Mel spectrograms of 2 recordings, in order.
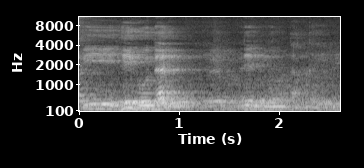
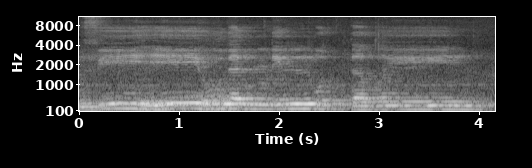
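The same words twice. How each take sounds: First: The vowel at the end of 'fihi' is short. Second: The vowel at the end of 'fihi' is long. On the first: This is the usual reading of the verse. "Kalau kita biasa" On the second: This is one traditional reading of the verse. "semua hak kinayah atau hak dhamir hu atau hi itu dibaca panjang"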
